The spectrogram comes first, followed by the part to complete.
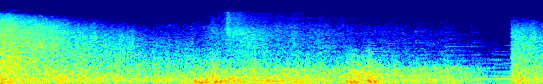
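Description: Channel logo sting: a dense rushing, thunder-like sound effect with two deep booms, about one and a half and nearly three seconds in, mixed with music, and a fresh burst just before the end.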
